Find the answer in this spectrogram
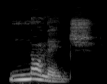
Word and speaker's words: knowledge: règle suivante en phonétique quand un mot commence en anglais par le contexte k n on entendra pas le K on entendra que le N c'est le cas par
